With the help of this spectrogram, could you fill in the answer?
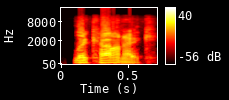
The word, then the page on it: laconic: American English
